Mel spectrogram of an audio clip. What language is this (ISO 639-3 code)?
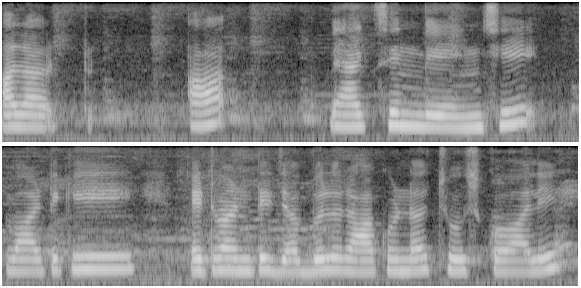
tel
